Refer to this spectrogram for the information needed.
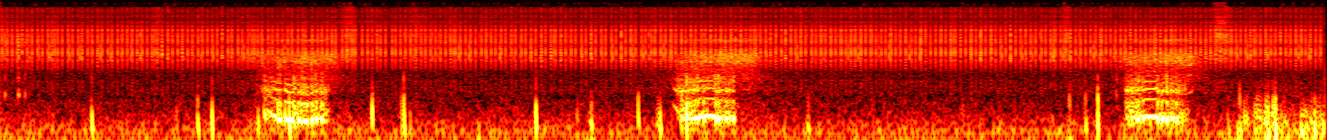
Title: Big Osk. Snoring Cat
